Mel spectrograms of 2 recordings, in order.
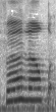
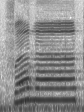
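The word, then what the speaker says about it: فلق: Falaq bukan falak atau falaq. Tidak ada yang dipanjangkan di sini karena tidak ada alif setelah lam. Jadi tidak boleh dipanjangkan.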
